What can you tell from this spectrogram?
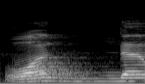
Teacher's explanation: واو کو دال سے ملائیں گے اس لیے کہ دال پر تشدید ہے، تشدید ہونے کی وجہ سے تھوڑا ٹھہراؤ رکھیں گے۔ دال کے اوپر تنوین ہے اور تنوین کے بعد واو حروف ملون میں سے آ گیا، لہٰذا اب دال کو واو سے ملائیں گے غنہ کے ساتھ۔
